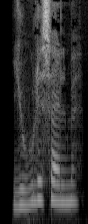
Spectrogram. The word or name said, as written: julesalme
